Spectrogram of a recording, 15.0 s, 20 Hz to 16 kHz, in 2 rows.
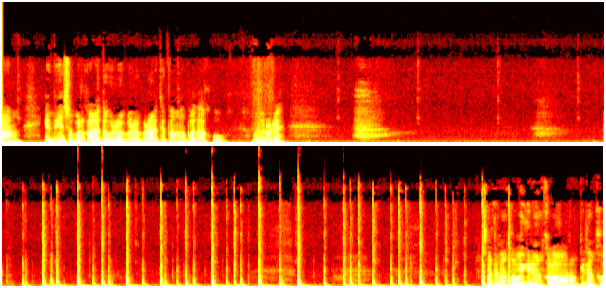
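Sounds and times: quick taps and knocks: 7.6s - 14.3s.

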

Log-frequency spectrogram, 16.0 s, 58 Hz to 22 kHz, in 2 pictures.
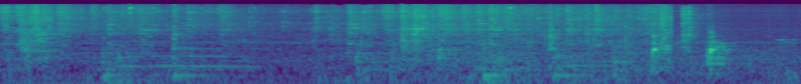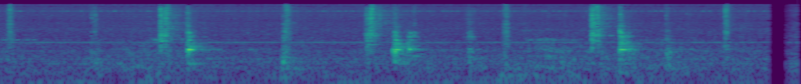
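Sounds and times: metal screws rattling in machine: 0.0s - 7.0s.

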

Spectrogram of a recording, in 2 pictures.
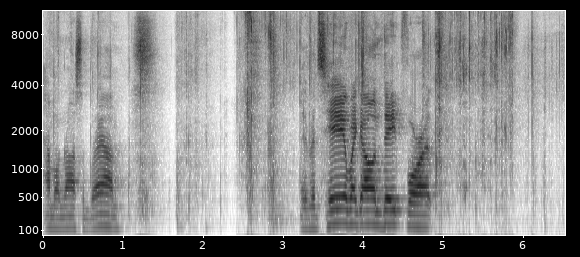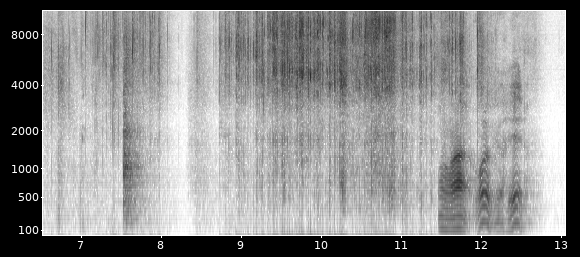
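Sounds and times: plastic film crinkling: 1.6s - 12.4s.

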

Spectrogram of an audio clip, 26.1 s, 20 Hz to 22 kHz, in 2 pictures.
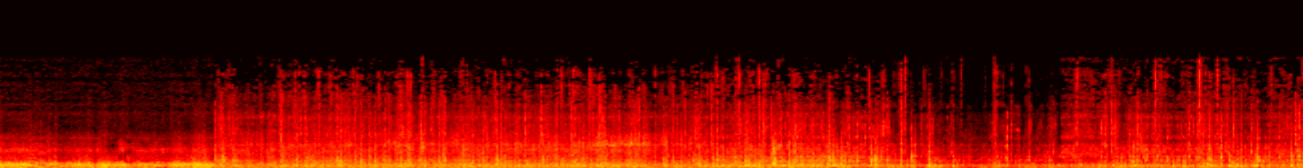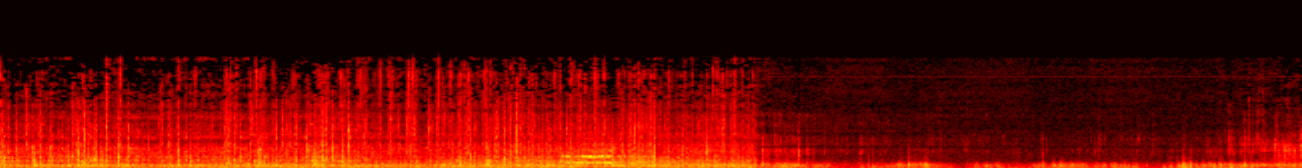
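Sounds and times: bike rattling over stones: 0.7s - 26.0s
tyres crunching on gravel: 2.1s - 21.8s.

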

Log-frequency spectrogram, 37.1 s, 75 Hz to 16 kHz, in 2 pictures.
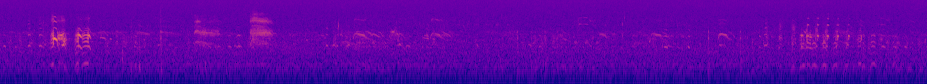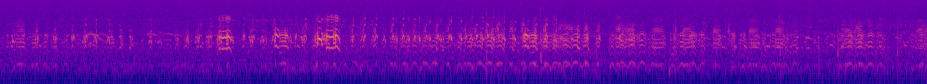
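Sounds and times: geese honking: 0.5s - 2.9s, 15.2s - 37.0s.

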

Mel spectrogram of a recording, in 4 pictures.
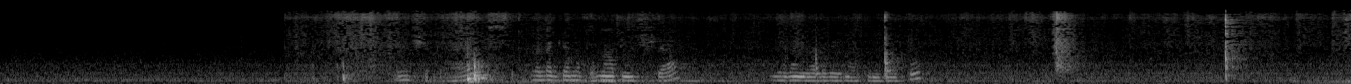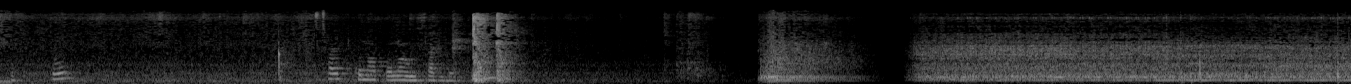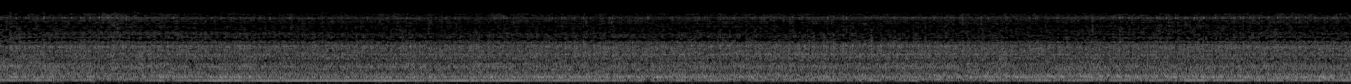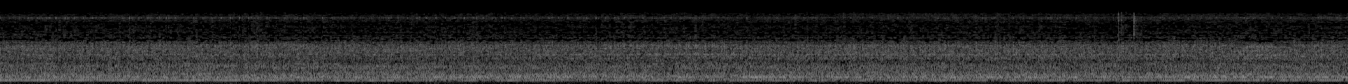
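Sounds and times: electric meat grinder running: 21.1s - 54.0s.

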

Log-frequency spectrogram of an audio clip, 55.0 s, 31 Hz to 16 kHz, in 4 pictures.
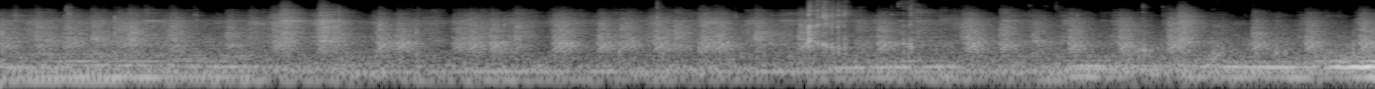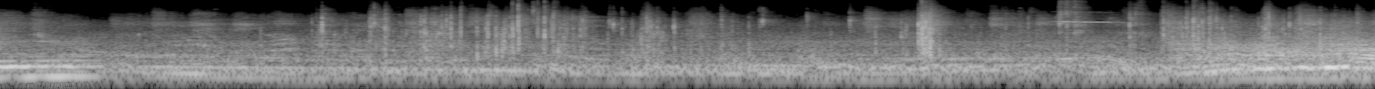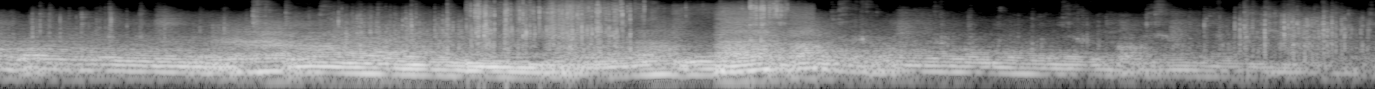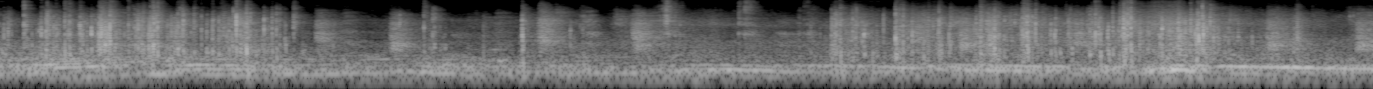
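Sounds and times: chips crunching: 8.0s - 9.3s, 16.8s - 44.3s, 47.8s - 54.4s.

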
